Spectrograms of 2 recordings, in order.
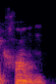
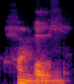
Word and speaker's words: Holm: But basically, what was happening is she was meant to be fighting Holly Holmes. But Holmes. I hate pronouncing that word. Yeah, it's weird. Holly Holm.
